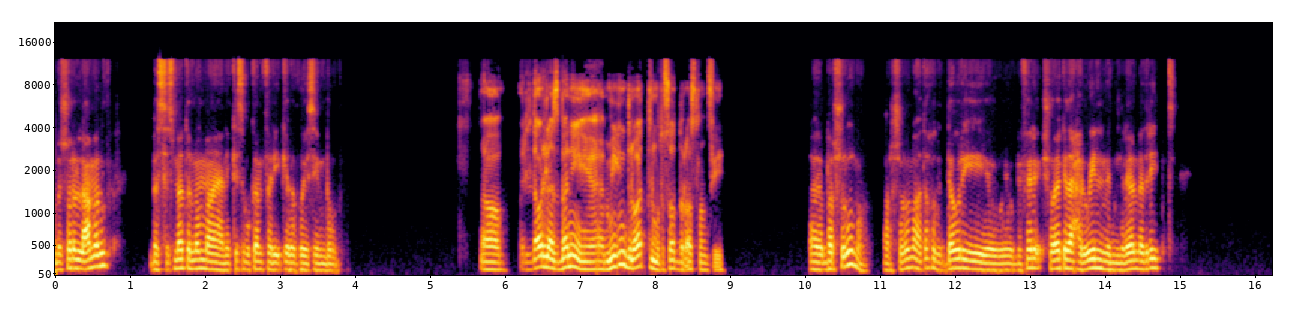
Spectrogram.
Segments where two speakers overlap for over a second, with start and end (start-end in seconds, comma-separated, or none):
none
